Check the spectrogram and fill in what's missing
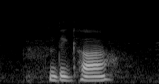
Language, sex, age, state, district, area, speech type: Santali, female, 18-30, West Bengal, Birbhum, rural, spontaneous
